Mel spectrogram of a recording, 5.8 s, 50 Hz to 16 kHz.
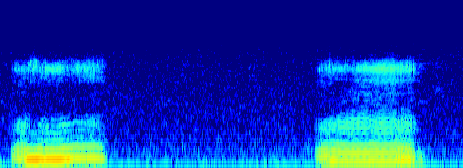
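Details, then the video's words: A sleeping cat snoring indoors: two drawn-out, tonal, nasal snores of about 1.3 seconds each, separated by a quiet pause of roughly two and a half seconds, with a faint steady low hum underneath. "Вот так храпит кот"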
